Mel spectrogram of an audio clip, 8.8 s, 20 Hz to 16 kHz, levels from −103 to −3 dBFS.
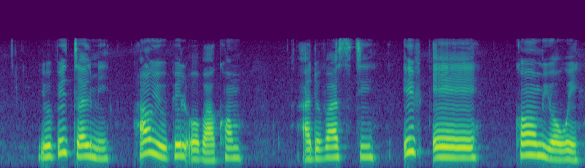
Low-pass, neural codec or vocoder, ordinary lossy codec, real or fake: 7.2 kHz; none; none; real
